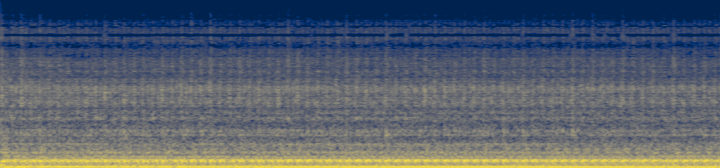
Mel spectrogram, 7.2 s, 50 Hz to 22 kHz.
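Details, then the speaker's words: Ford Focus twin-turbo V8 project car, first start with its new custom stainless steel exhaust: loud V8 idle with an irregular stumble of two or three uneven pulses a second; slight misfire at idle. "it's got a bit of a misfire"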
